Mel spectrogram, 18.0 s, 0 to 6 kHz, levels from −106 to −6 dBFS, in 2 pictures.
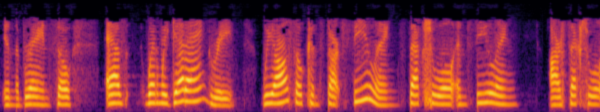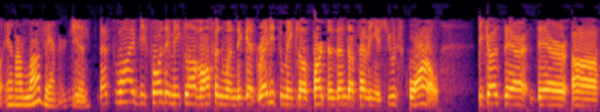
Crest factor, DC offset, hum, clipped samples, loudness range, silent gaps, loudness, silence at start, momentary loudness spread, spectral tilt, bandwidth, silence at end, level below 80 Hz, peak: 18 dB; under 0.1%; none; under 0.1%; 3 LU; none; -20 LUFS; 0.05 s; 10 LU; -10 dB/octave; 4.3 kHz; 0 s; -66 dBFS; -2 dBFS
